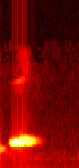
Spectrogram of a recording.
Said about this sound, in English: Oh, listen to that bird out my window.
